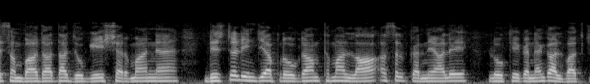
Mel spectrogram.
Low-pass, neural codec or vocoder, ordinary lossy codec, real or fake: 7.2 kHz; codec, 16 kHz, 2 kbps, FunCodec, trained on Chinese and English, 25 frames a second; none; fake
